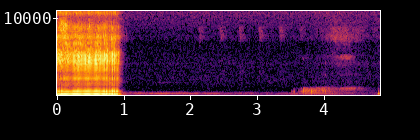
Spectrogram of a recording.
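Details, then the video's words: French Bulldog Leonel Messi asleep at home, whose snoring persisted after rhinoplasty: a single heavy, rattling snore lasting nearly a second, followed by near silence and soft background murmur. "Спящий храпящий французский бульдог"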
